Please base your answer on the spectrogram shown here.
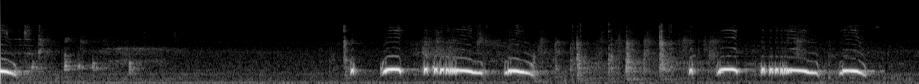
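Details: Seven-month-old spotted dove cooing: after a quiet start, low hollow coos come in grouped phrases, two short notes then a longer wavering coo ending in a falling note. The phrase repeats twice, with faint chirps in the background.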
